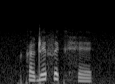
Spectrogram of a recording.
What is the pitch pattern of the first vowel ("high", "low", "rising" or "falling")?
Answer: low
